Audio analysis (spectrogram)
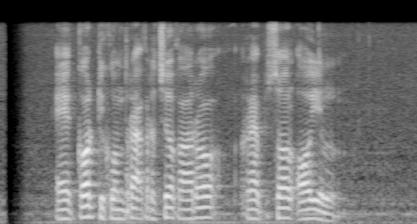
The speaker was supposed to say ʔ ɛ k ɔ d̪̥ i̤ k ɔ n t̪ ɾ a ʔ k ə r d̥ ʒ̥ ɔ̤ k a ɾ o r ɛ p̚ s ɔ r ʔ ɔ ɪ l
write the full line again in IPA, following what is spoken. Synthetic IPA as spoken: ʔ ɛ k ɔ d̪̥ i̤ k ɔ n t̪ ɾ a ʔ k ə r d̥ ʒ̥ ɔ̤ k a ɾ o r ɛ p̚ s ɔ l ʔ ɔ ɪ l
